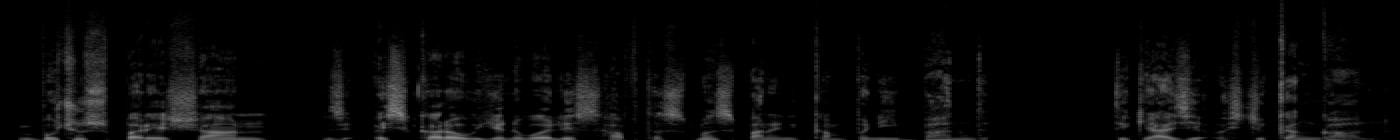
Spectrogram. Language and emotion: Kashmiri, sad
